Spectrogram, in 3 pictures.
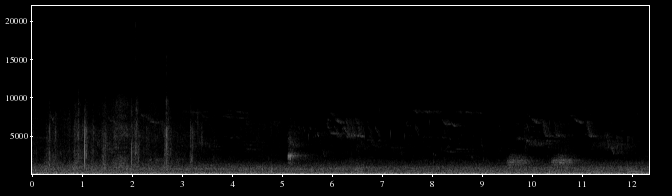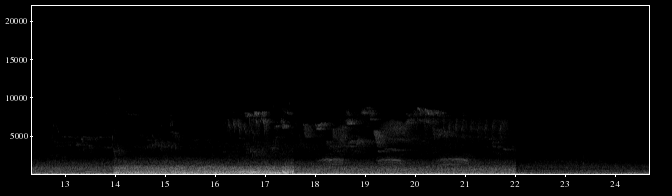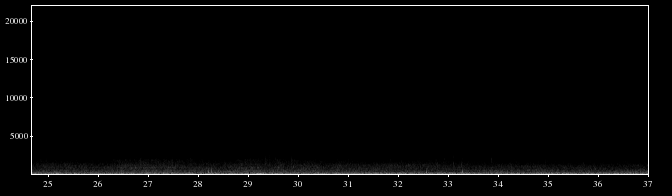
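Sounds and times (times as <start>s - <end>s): crows cawing: 9.5s - 11.0s, 20.5s - 21.2s
low rushing background: 13.8s - 18.6s.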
